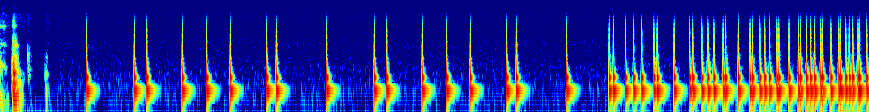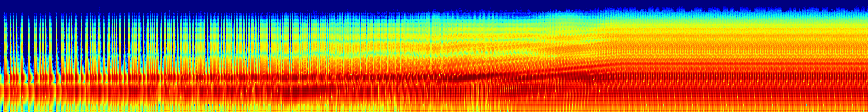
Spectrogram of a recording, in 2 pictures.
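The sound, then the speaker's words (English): Sharp clicks come sparse and evenly spaced at first, then repeat faster and faster until they fuse into a continuous, loud, buzzy chord that holds steady to the end, with no voices. “when it starts, it just sounds like a load of clicks, but by the end, it's a chord”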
